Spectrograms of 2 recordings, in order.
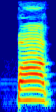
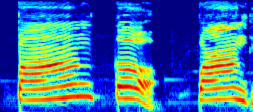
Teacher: और इसका उच्चारण हम लोग करते हैं नाक के रूप में, मुंह और नाक के दोनों के मेल से इसका उच्चारण हो पाता है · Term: चंद्र बिंदु की मात्रा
